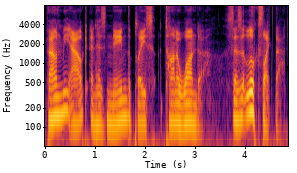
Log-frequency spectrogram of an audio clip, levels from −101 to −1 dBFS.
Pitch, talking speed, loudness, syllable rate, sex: 120 Hz, 160 wpm, -21 LUFS, 4.5 syllables/s, male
